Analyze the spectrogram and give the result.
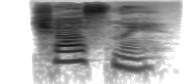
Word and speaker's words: частный: We pronounce it like частный, and we don't pronounce the consonant Т in the middle of the word. – But it should still be written.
